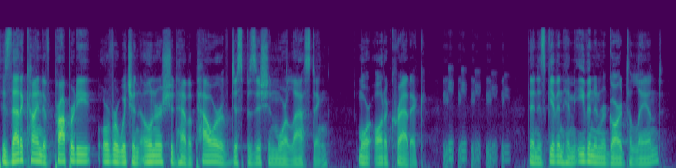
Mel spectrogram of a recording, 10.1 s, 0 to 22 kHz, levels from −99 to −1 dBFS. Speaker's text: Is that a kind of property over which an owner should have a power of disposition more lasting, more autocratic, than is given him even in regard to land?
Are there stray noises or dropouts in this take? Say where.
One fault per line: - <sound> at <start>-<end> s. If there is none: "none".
- laugh at 6.7-7.7 s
